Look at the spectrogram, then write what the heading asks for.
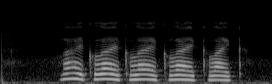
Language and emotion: Russian, positive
